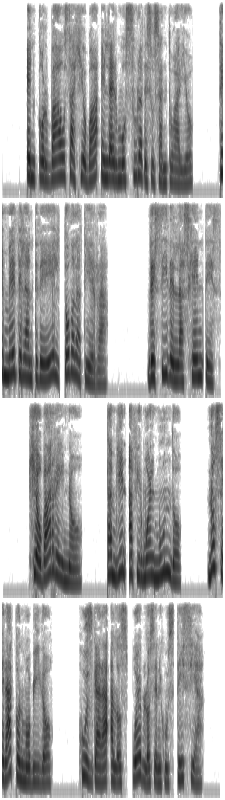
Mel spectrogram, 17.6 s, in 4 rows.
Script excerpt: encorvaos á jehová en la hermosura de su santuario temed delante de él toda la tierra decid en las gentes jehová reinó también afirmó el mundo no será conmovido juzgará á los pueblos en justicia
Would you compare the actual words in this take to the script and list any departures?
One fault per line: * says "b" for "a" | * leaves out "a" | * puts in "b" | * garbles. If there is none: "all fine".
all fine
